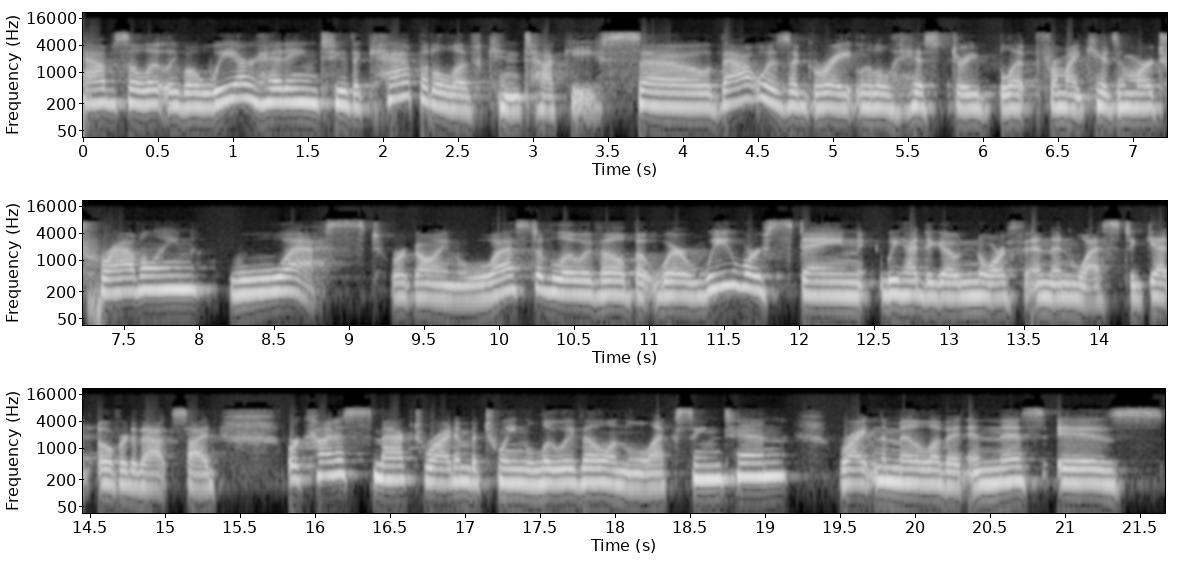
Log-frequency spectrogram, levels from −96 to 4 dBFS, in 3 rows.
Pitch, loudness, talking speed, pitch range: 175 Hz, -17 LUFS, 190 wpm, 160-205 Hz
